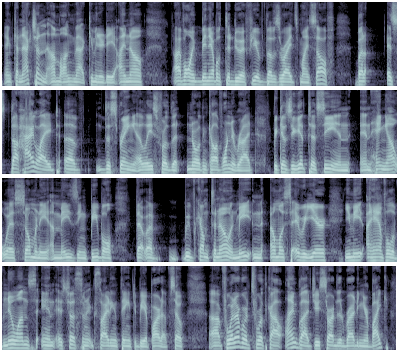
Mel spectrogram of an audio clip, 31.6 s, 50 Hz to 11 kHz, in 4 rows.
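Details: Adult man diagnosed with Friedreich's ataxia at age 25; the condition affects the muscles used to talk, causing slurred speech that sounds drunk; ataxic dysarthria (Friedreich's ataxia).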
